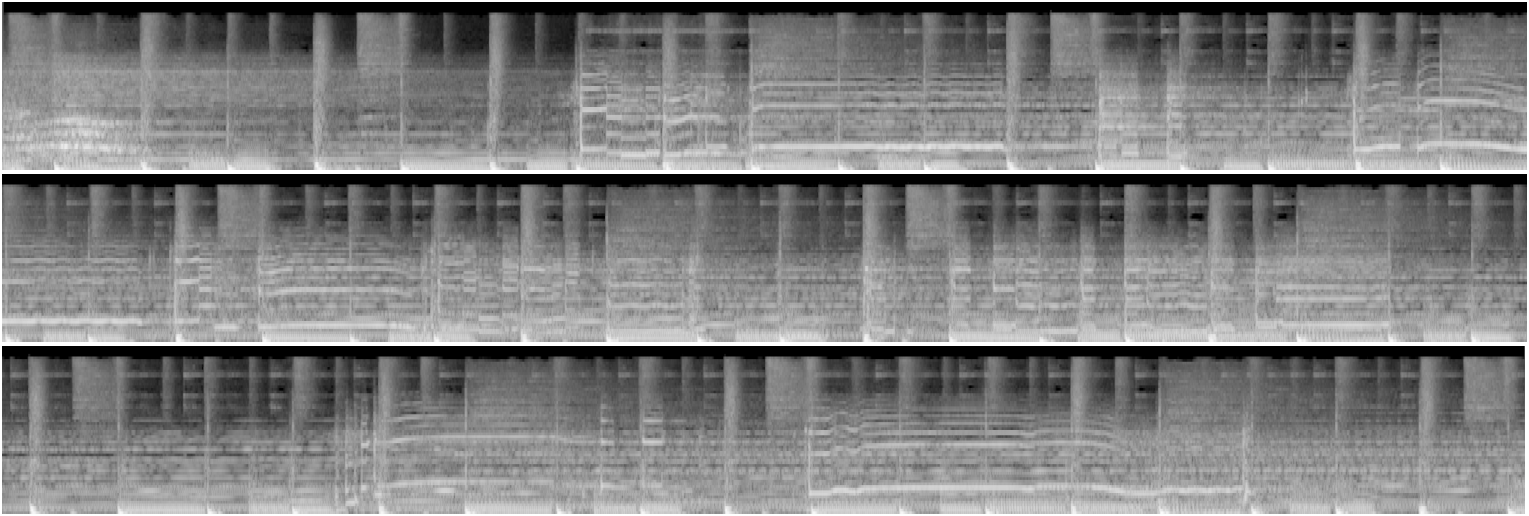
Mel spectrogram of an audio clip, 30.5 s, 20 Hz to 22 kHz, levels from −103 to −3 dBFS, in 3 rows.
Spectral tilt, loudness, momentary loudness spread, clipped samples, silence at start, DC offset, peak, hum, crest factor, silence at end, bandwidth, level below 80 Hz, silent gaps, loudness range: -6 dB/octave; -20 LUFS; 6 LU; under 0.1%; 0 s; under 0.1%; -2 dBFS; none; 18 dB; 0 s; 16.5 kHz; -22 dBFS; none; 2 LU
